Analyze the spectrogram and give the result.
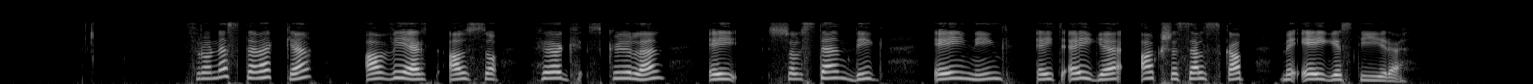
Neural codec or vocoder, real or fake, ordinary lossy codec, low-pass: codec, 16 kHz, 16 kbps, FunCodec, trained on Chinese and English, 50 frames a second; fake; none; 7.2 kHz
